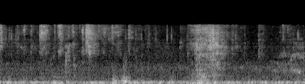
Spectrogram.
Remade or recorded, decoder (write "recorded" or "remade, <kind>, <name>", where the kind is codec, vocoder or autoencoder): remade, vocoder, HiFi-GAN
